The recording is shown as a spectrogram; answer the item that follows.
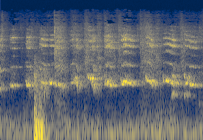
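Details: Labrador Retriever puppies from Sadie's litter of six, at play in their indoor puppy play room: high, thin whimpering whines with ringing overtones, several short rising yelps in quick succession, and a dull thump near the start.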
